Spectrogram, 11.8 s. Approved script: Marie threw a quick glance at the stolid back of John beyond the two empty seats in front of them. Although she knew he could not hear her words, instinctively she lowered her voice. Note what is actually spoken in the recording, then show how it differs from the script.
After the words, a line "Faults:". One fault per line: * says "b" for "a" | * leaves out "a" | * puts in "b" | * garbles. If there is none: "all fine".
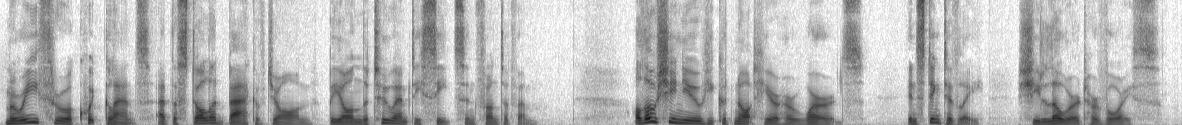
Marie threw a quick glance at the stolid back of John beyond the two empty seats in front of them. Although she knew he could not hear her words, instinctively she lowered her voice.
Faults:
all fine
